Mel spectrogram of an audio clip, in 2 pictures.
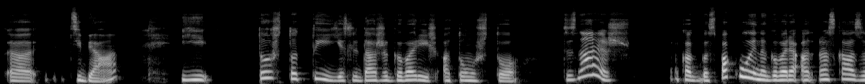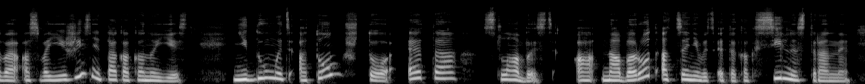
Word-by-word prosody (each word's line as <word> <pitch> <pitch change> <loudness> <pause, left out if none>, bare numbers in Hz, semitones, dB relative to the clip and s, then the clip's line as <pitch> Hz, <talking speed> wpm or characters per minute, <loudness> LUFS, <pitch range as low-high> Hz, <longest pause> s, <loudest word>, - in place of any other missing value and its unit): э, 160 -3 -1 0.3
тебя. 170 - -1 0.6
И 210 -1 +1 0.4
то, 295 +2 +1
что 260 -4 -2
ты, 255 +2 -7
если 180 -5 -1
даже 185 +1 0
говоришь 190 -2 +1
о 180 - -2
том, 175 0 -1
что 155 -3 -4 0.4
ты 210 - -4
знаешь, 325 - 0 0.5
как 205 -4 +2
бы 180 - 0
спокойно 315 - +4
говоря 200 +1 +4 0.2
рассказывая 220 -5 +1
о 195 - -4
своей 195 +2 0
жизни 345 - 0
так, 220 -2 0
как 195 0 -1
оно 190 -1 +3
есть, 155 -3 -4 0.4
не 215 +1 +8
думать 275 +2 +2
о 185 - -1
том, 310 - -1
что 185 - -3 0.2
это 280 0 -1 0.2
слабость, 205 -9 -1 0.2
а 190 0 +1
наоборот 195 - +3
оценивать 210 -6 +2
это 165 - -5
как 170 +1 -8
с - - -8
сильной 275 -7 +3
стороны. 165 -5 -4
200 Hz, 140 wpm, -20 LUFS, 180-240 Hz, 0.6 s, не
